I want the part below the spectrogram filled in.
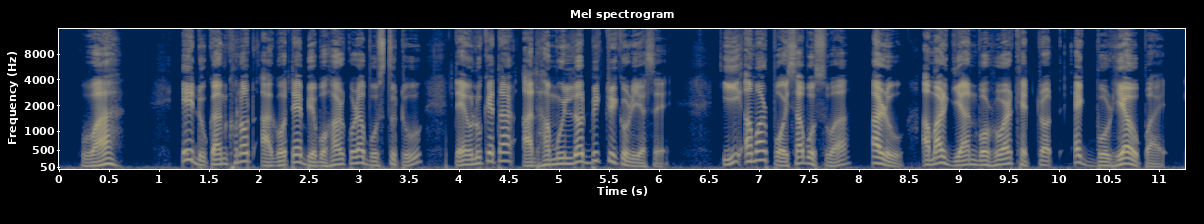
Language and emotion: Assamese, happy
